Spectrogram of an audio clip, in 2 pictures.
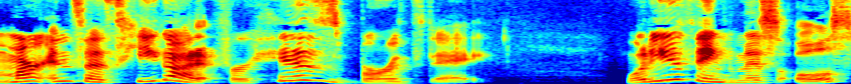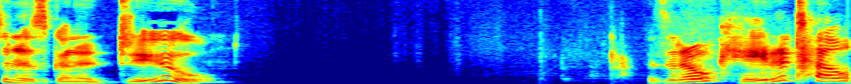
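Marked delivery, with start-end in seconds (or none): none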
